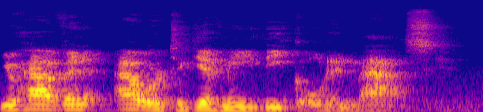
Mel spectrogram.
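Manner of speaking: stagey, grand, mysterious pronouncement. A mysterious man makes his demand to the people at the party; booming voice. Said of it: "He speaks with a booming voice".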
